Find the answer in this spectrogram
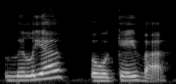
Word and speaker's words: Lilia Bogoeva: Today's special guest is Lilia Bogoeva. That's how you pronounce it.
